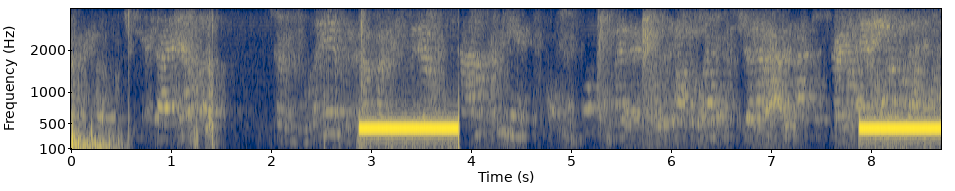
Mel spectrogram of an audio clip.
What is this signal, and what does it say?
Ringback tone (Europe, 425 Hz), with speech.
